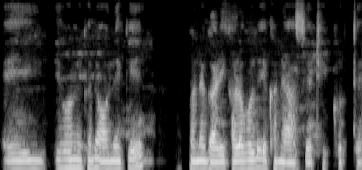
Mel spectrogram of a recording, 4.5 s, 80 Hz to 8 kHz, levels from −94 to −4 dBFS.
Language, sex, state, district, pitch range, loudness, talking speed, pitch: Bengali, male, West Bengal, North 24 Parganas, 125-140 Hz, -23 LUFS, 160 wpm, 130 Hz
